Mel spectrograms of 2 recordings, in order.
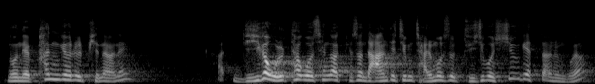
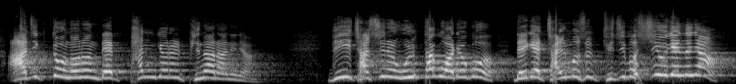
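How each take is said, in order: First: Said in the usual way. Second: Loud, high, formal rebuke; shouted indictment from on high; thundering divine accusation. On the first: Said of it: "이렇게 얘기하세요". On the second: Acted. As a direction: roar it as an affronted God. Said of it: "자, 이러고 얘기하세요".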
